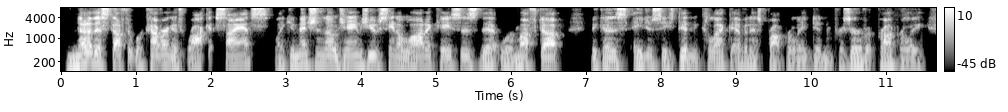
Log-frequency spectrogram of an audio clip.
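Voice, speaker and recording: Showing an ordinary speaking voice, a man talks at medium pitch and a moderate pace with fairly even intonation and hardly any pauses. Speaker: crime scene evidence expert and police officer. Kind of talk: webinar lecture. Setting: video call webinar.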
